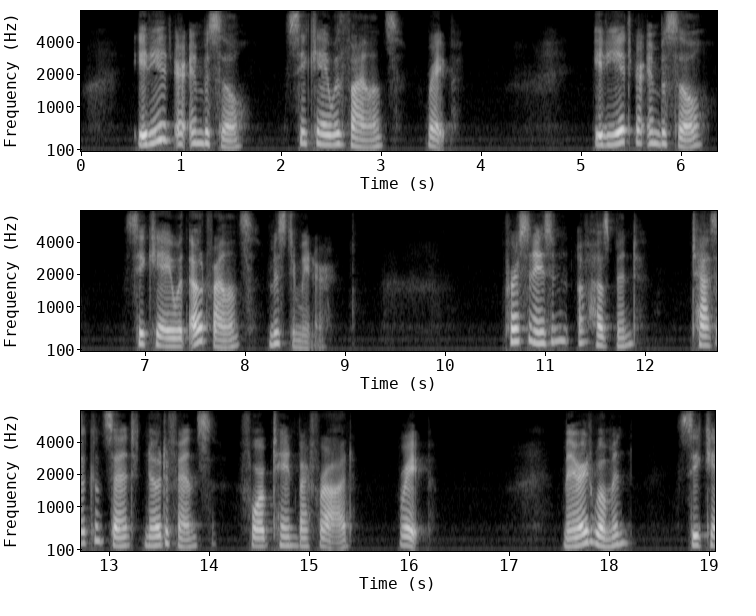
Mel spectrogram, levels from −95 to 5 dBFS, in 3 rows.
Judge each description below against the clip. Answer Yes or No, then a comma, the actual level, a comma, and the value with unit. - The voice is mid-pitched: No, high, 200 Hz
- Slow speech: Yes, slow, 90 wpm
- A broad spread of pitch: No, average, 5.0 semitones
